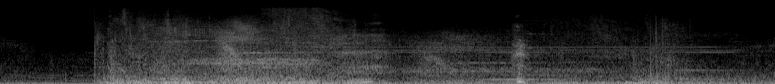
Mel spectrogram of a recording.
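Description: A fiery explosion bursts with a deep roar and crackling flames.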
